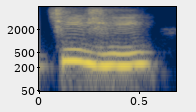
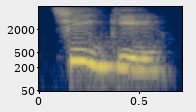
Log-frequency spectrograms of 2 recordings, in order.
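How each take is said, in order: First: The middle consonant is a soft j sound. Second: The middle consonant is a hard g sound. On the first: This is the Levantine way of saying it. "we say tiji" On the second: This is the Egyptian way of saying it. "they say tigi"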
